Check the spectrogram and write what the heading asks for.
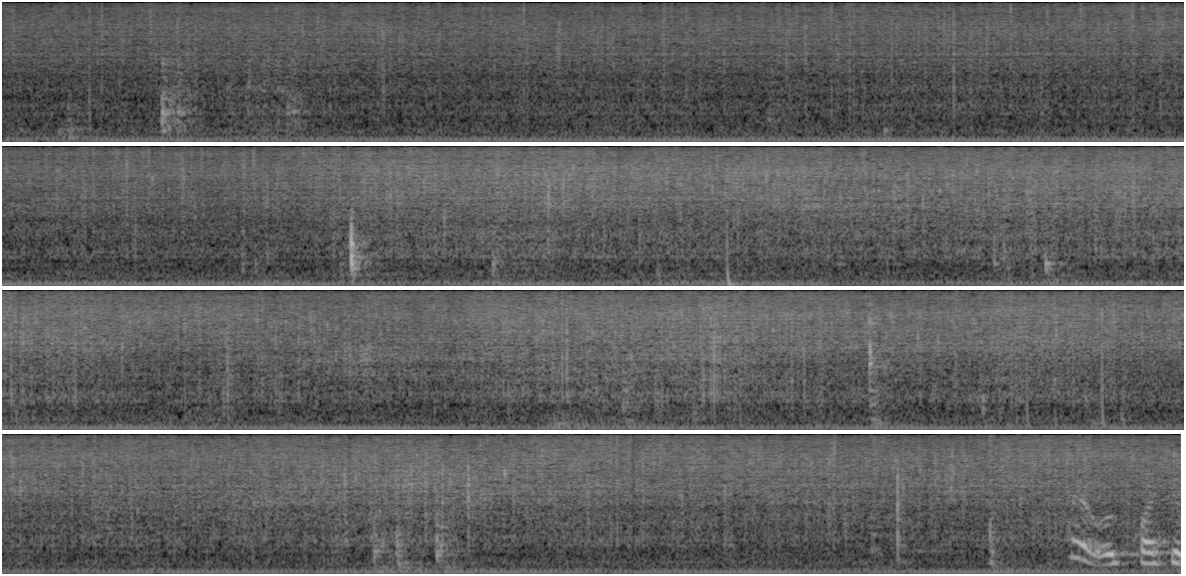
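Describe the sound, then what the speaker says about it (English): Plant-based meat sears in hot oil in a pan, giving a steady, loud sizzle that runs unbroken for over twenty seconds, with occasional soft clicks of a utensil stirring. "It looks like it's getting a pretty good sear"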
